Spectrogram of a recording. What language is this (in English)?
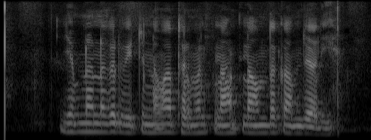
Punjabi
